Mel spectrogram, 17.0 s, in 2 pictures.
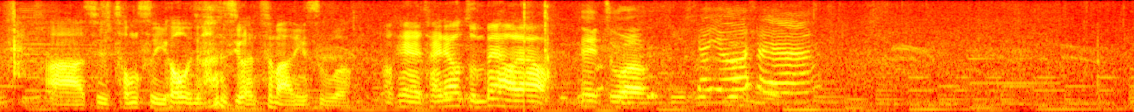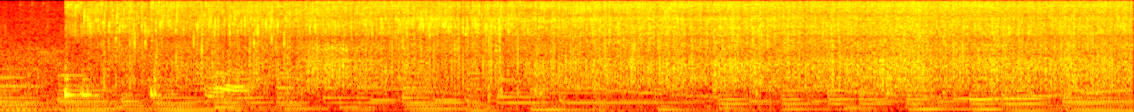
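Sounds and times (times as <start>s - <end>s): potato slices sizzling in oil: 9.0s - 17.0s.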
